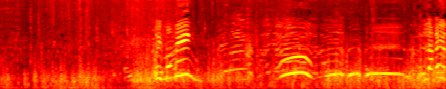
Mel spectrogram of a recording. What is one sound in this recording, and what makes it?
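Water splashes against the hull of a moving boat.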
